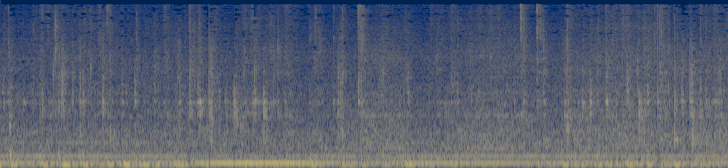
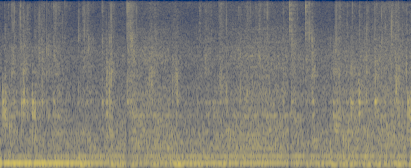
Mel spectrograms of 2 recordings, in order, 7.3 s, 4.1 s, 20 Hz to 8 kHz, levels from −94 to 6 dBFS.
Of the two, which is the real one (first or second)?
second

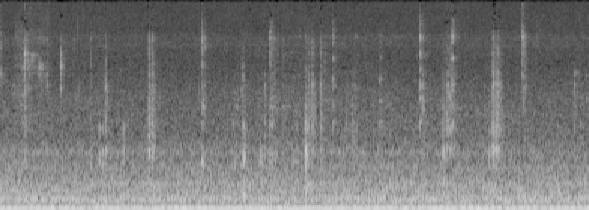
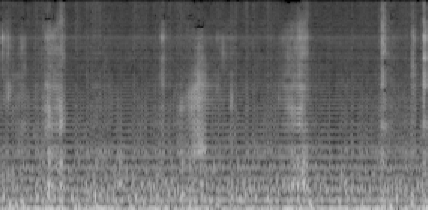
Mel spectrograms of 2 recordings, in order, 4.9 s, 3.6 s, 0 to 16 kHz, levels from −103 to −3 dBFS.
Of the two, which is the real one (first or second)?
first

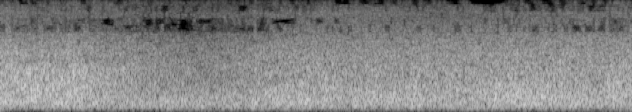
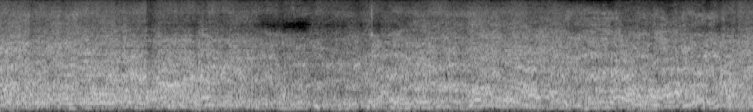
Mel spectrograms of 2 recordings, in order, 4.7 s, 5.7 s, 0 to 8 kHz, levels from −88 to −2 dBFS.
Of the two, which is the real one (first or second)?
first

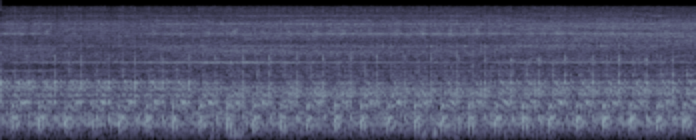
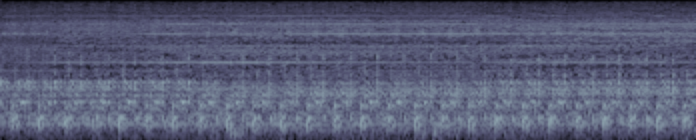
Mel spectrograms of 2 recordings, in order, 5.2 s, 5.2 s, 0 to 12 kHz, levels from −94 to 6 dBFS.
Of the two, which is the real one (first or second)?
second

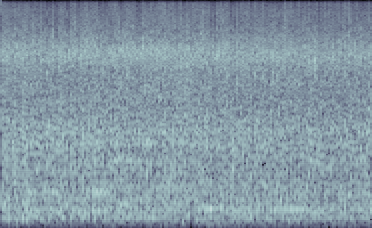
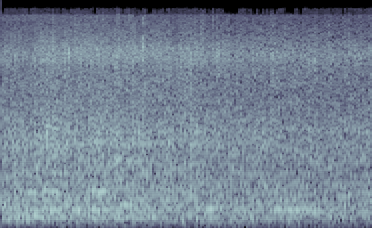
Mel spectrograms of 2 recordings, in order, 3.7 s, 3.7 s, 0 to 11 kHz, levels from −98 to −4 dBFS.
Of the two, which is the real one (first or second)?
second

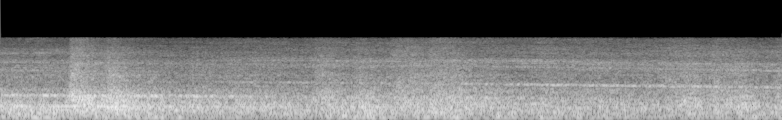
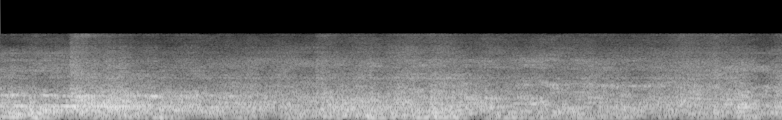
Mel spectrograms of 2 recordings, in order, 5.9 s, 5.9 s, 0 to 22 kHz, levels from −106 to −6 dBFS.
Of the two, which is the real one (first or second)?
first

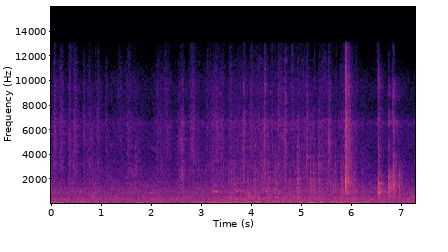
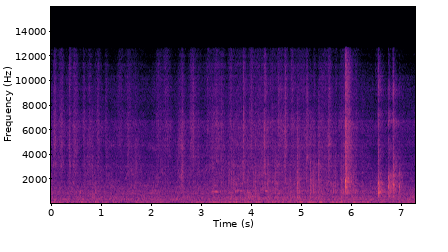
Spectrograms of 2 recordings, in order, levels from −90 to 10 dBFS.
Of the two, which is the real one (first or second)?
first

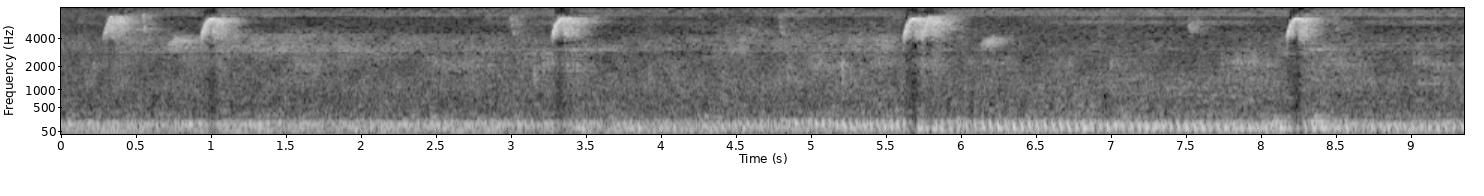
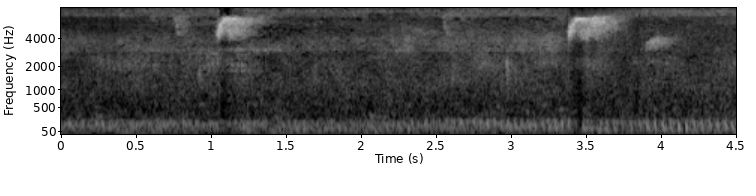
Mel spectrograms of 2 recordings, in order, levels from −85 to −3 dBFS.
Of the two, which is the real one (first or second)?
first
